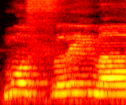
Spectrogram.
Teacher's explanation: huruf ta-nya dibaca tipis, kemudian ada hamesnya dan diwaqafkan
